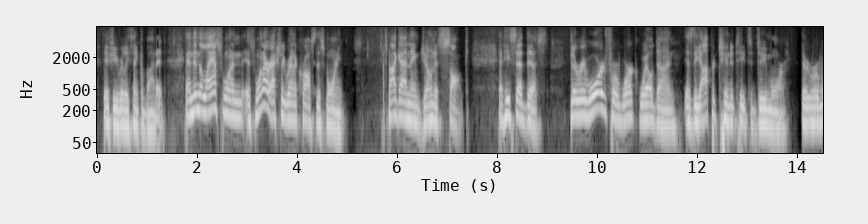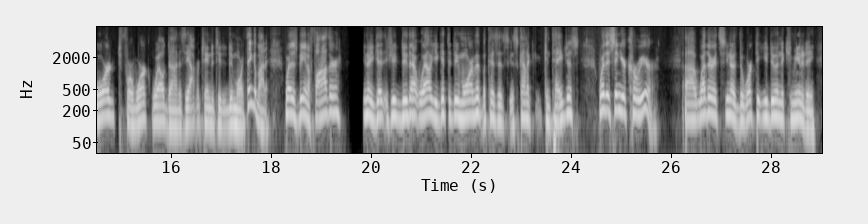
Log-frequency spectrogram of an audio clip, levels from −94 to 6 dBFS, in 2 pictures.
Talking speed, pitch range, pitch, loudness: 210 wpm, 115-160 Hz, 140 Hz, -17 LUFS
